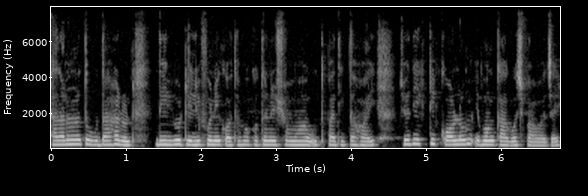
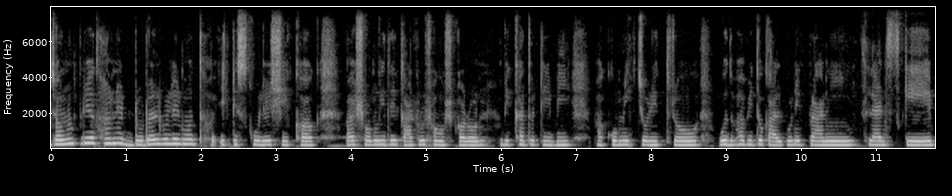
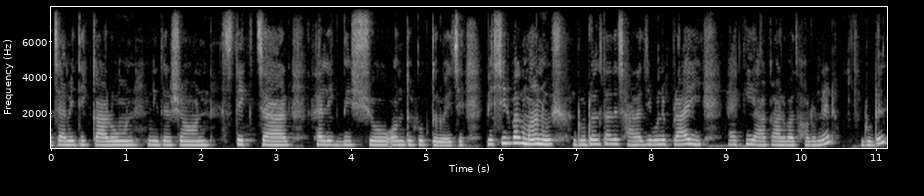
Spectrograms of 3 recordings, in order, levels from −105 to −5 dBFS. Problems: none marked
